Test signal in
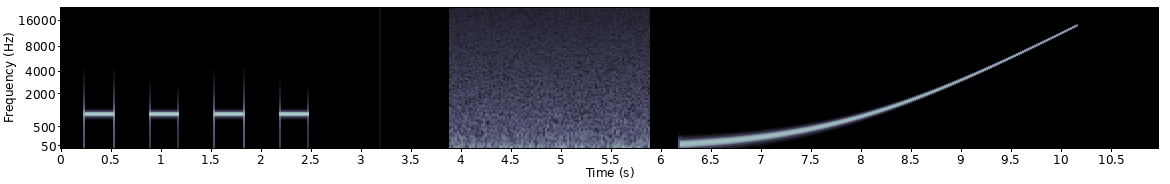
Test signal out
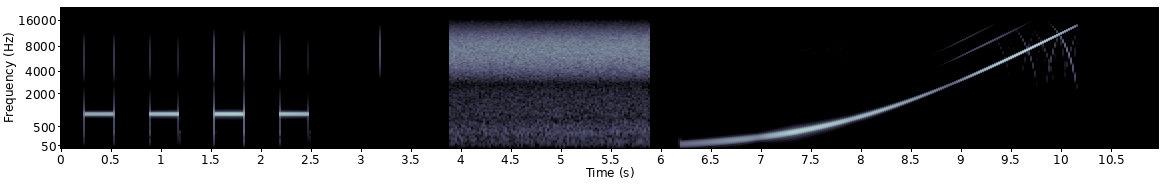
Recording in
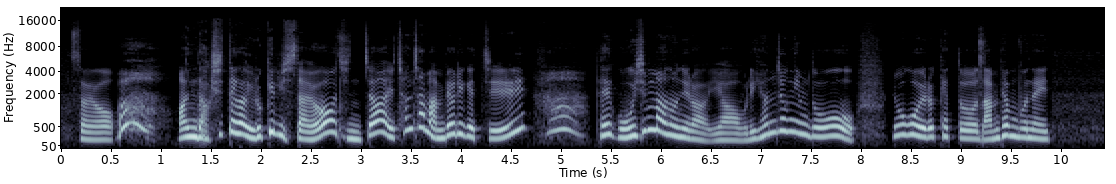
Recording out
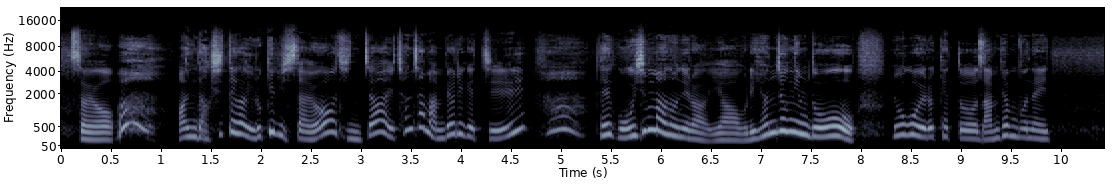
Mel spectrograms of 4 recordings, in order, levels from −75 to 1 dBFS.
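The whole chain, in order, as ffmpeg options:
ffmpeg -i in.wav -af "aexciter=amount=15.9:drive=9.6:freq=4400,highpass=160,equalizer=frequency=220:width_type=q:width=4:gain=-9,equalizer=frequency=350:width_type=q:width=4:gain=4,equalizer=frequency=750:width_type=q:width=4:gain=-5,lowpass=frequency=9300:width=0.5412,lowpass=frequency=9300:width=1.3066,dynaudnorm=framelen=340:gausssize=7:maxgain=16dB,volume=-8dB" out.wav

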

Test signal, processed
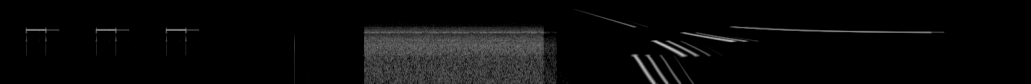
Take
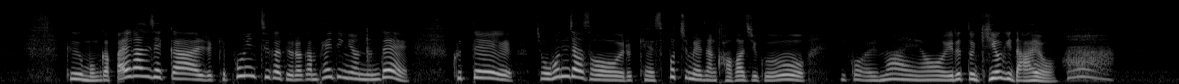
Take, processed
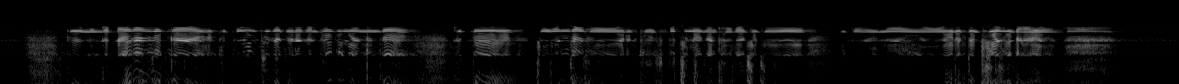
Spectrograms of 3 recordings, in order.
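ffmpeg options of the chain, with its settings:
ffmpeg -i in.wav -filter_complex "[0:a]afftfilt=real='real(if(lt(b,272),68*(eq(floor(b/68),0)*3+eq(floor(b/68),1)*2+eq(floor(b/68),2)*1+eq(floor(b/68),3)*0)+mod(b,68),b),0)':imag='imag(if(lt(b,272),68*(eq(floor(b/68),0)*3+eq(floor(b/68),1)*2+eq(floor(b/68),2)*1+eq(floor(b/68),3)*0)+mod(b,68),b),0)':win_size=2048:overlap=0.75,lowpass=frequency=2500:width_type=q:width=2.3,asplit=2[link_01][link_02];[link_02]adelay=130,lowpass=frequency=1000:poles=1,volume=-7dB,asplit=2[link_03][link_04];[link_04]adelay=130,lowpass=frequency=1000:poles=1,volume=0.22,asplit=2[link_05][link_06];[link_06]adelay=130,lowpass=frequency=1000:poles=1,volume=0.22[link_07];[link_01][link_03][link_05][link_07]amix=inputs=4:normalize=0,volume=4dB" out.wav

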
